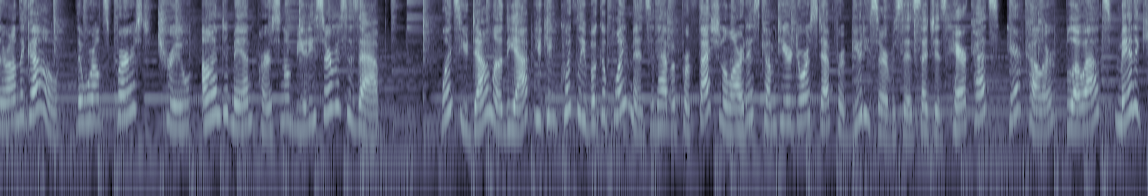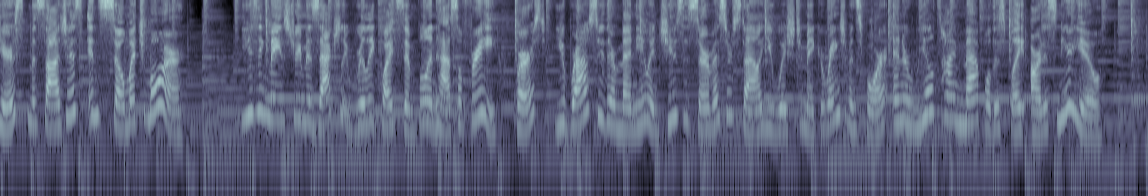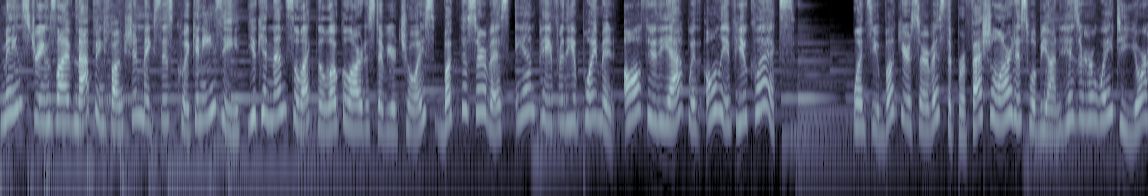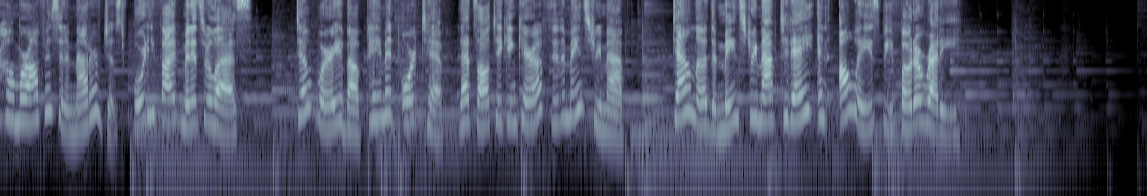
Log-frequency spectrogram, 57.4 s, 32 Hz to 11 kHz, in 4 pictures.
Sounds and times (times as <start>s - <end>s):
Speech: 0.0s - 4.8s, 5.6s - 16.6s, 17.4s - 28.1s, 28.7s - 38.6s, 39.4s - 46.2s, 46.8s - 50.9s, 51.5s - 55.1s
Music: 0.0s - 57.3s.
